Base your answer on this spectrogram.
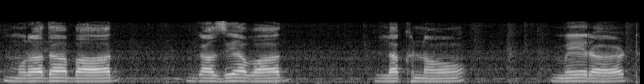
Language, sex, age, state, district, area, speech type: Urdu, male, 18-30, Delhi, Central Delhi, rural, spontaneous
